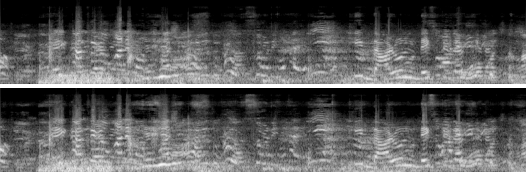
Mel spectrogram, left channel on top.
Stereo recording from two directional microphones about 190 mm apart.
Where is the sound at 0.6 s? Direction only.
55° right (ahead or behind).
